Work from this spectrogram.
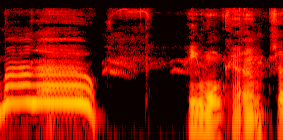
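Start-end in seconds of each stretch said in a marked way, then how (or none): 0.0-1.0 much higher, long drawn-out call; calling for the dog. Retold or imitated. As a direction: call a lost dog across the yard. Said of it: "So I'm out here yelling for him".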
